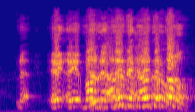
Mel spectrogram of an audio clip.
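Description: A man speaking, briefly pausing at first and then talking on through a microphone.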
